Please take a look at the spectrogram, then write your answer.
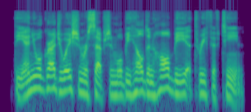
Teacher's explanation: Ensure your voice falls at the end of the sentence to signal a completed statement.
